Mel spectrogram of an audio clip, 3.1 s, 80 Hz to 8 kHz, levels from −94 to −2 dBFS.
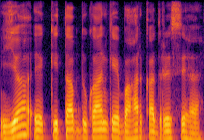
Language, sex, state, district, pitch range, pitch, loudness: Hindi, male, Jharkhand, Garhwa, 105-120 Hz, 115 Hz, -17 LUFS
